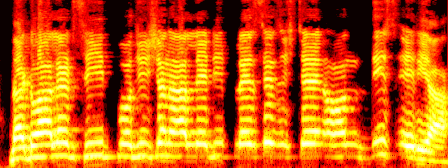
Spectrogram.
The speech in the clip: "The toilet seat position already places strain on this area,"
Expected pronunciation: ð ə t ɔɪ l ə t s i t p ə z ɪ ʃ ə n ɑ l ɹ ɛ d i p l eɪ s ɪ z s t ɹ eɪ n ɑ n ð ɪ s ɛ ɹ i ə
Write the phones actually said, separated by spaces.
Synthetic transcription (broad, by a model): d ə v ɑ l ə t s i t p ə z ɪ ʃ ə n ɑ l ɛ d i p l eɪ s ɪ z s t eɪ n ɑ n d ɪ s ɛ ɹ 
